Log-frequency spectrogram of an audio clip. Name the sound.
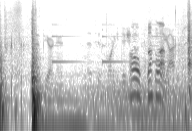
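getting into car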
